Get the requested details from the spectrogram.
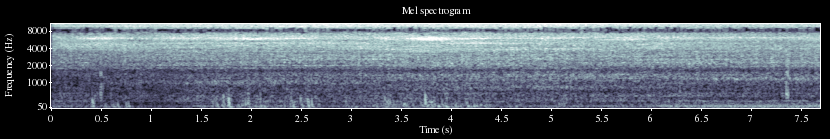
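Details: BMW E34 520i Touring at cold start: irregular ticking and scattered knocks over a steady hum, then white smoke from the exhaust; cause unclear.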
